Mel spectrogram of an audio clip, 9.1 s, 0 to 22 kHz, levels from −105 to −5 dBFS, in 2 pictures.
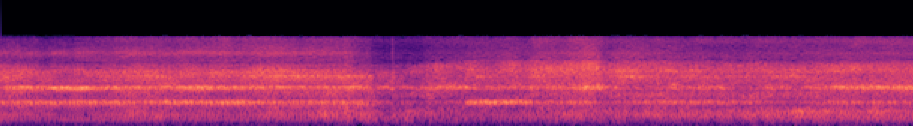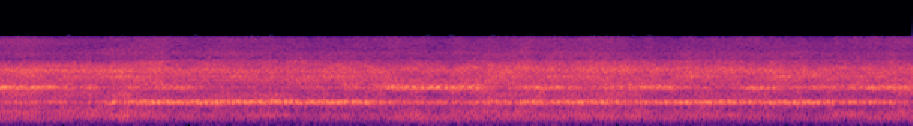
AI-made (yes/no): yes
